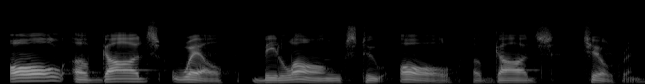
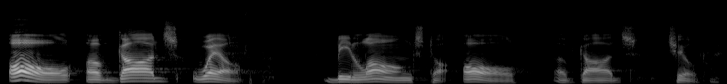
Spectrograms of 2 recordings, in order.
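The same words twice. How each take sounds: First: It is said at a normal speaking volume. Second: It is shouted loudly with strong force.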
